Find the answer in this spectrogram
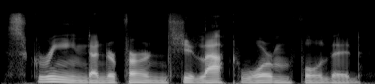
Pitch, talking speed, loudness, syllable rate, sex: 90 Hz, 95 wpm, -22 LUFS, 3.1 syllables/s, male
